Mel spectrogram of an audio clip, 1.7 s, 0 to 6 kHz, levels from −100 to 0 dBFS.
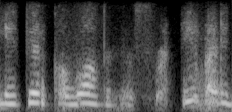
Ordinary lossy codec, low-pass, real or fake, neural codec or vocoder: Opus, 16 kbps; 5.4 kHz; fake; codec, 44.1 kHz, 0.9 kbps, DAC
